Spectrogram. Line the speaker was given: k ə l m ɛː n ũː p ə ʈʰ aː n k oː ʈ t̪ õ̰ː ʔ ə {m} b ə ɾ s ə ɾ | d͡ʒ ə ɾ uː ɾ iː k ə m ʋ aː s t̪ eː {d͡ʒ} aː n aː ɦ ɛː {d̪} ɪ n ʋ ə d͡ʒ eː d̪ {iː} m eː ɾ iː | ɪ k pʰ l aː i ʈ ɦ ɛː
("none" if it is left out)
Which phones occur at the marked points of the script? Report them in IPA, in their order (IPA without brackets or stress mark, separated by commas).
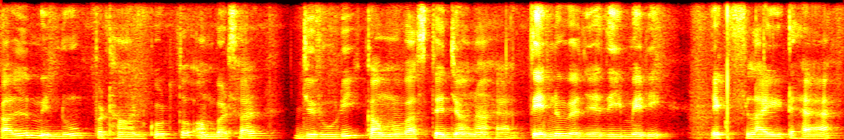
m, d͡ʒ, t̪, iː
